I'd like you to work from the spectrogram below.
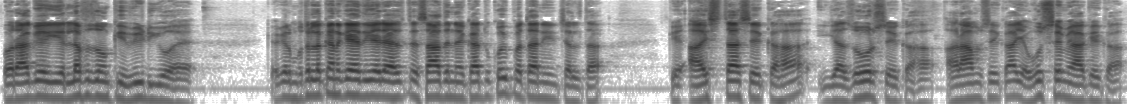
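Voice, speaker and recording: A man with a Pakistani Urdu accent delivers a hadith lecture in a mid-range voice. He recites Arabic passages slowly and deliberately, then explains them in Urdu. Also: mid-range voice, fairly even intonation, sharp tone. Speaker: Islamic scholar teaching hadith.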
